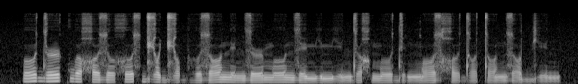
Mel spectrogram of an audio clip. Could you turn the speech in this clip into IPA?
o d ə˞ k w o χ o z o x o s d͡ʑ ɔ d͡ʑ ɔ bʱ o z ɔ n e n z ə˞ m o n z e mʲ e mʲ e n d ə˞ χ m o d e ŋ͡m ɔ z χ o d ɔ t ɔ n z ɔ bʲ e n

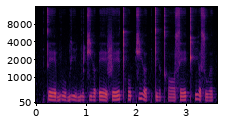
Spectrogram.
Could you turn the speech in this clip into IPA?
t̪ eː˧˩ b uː˧˩ b iː˧˩ b u˩˧ t͡ɕ i˩ ə̯ ʔ eː˧˩ f eː˧˥ t̪ʰ o˧˥ p̚ t͡ɕ i˥˨ ə̯ | t̪ i˩˧ ə̯ kʰ ɔː˩ s eː˧˥ kʰ i˥˨ ə̯ s u˩ ə̯

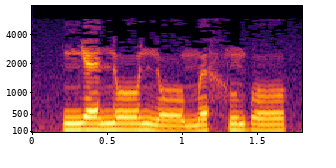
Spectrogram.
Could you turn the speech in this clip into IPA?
ɲ ɛ˧ n oː˧ n oː˨ m ə˧ h ũ˦ ɓ o˦

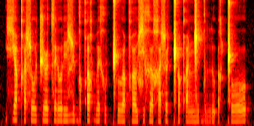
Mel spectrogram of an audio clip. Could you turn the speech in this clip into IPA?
ç ɛ qʰ ə ɬ oː t͡ʃ ə˞ t͡s ɛ ɾ ʊː ɾ i ɮ y ɡ u qʼ y χ b ɛ x u ǁʰ ʊː qʰ uː ɕ ə x ə χ a ɬ ə˞ ǁʰ ʊ qʼ ɛ ŋ͡ǁ i ɡ u r u ʔ ə χ ǁ oː

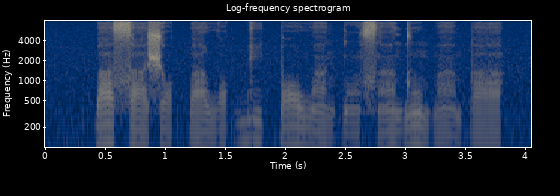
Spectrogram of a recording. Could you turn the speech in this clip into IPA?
ɡ͡b a˧ s a˨ ʃ ɔ˨ ɡ͡b a˨ w ɔ˨˦ ɡ͡b i˦˨ k͡p ɔ˧ w ã˨ ɡ͡b ɔ̃˨ s ã˨˦ d ũ˦˨ b ã˨ b a˧

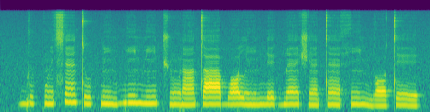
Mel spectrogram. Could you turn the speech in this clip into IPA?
b ɨ˨ kʷ ĩ˨ s ɛ̃˦ t u˨ k͡p ĩ˨ ɡ͡b ĩ˦ ɲ ĩ˧ t͡ʃ ũ˨ ɾ ã˨˦ t aː˦ b ɔ˦ l ĩ˧ n e˦ ɡ͡b ɛ̃˦ ʃ ɛ̃˧ t ɛ̃˦˨ h ĩ˦ ɲ ɔ˨ t e˦˨

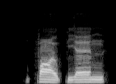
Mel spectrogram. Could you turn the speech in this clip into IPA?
p ɑ˥˩ ʊ̯ p j ɛ˥ n

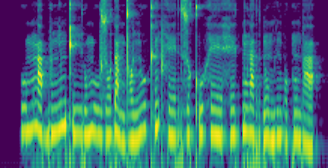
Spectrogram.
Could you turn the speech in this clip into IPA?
u˨˦ m ŋ a˨ b u˨ ɲ i˦ m kʼ iː˨ ɾ u˨˦ m uː˨ z o˨˦ ɗ a˨ n d ɔ˨ ɲ uː˦ kʼ ĩ˦ pʰ eː˨ r z ʊ˦ kʼ u˦ h eː˦˨ h eː˦ k͡p ũ˦ ɾ a˨ r ɗ ũ˦˨ b ĩ˦ b ɔ˨ kʷ ĩ˦ b a˨

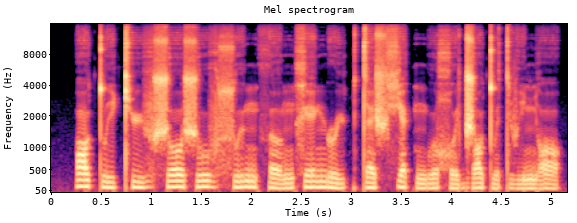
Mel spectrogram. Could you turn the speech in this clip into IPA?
ɔ˥ tʷ i˧˩˧ cʰ y˧˩˧ v ʃ o˧˥˧ ʃ u˧˥˧ v sʷ ɨ˧˥˧ ŋ θ ɤ˧˩˧ ŋ x e˥ ŋ ɹ y˨˦ k t ɛ˥ ʃ ç ɛ˥ k ŋ u˨˦ χʷ ɨ˨˦ d͡ʒ ɔ˥ tʷ e˨˦ t v i˨˦ ɲ ɔ˧˥˧

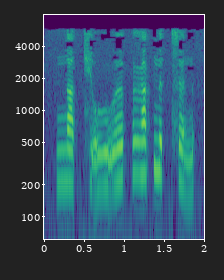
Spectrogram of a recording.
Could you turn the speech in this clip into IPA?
n a˨˩ t̚ t͡ɕ o̰˧˨ ɣ ṵ˧˥ ə̯ | ɣ a˦˥ k̚ n ə˦˥ t̚ s ə˧˩˨ n

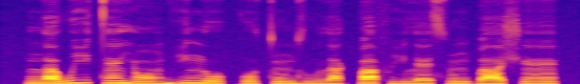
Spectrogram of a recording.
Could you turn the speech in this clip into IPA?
n a˧ w i˦ t ɛ̃˧ j ɔ̃˨ b i˨˦ n o˧ k o˧ t ũ˨ d u˨ l a˧ k͡p a˧ f i˨ l ɛ˨ s ũ˨˦ ɡ͡b a˦ ʃ ɛ̃˦

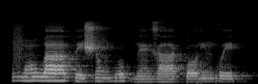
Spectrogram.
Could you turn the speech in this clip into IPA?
v ɔ̃˦ w aː˦ p e˨ ʃ ɔ̃˧ ɡ͡b o˦˨ ɡ͡b ɛ̃˨ ɣ aː˨ k͡p ɔ˧ ɾ ĩ˦ ɡʷ e˧

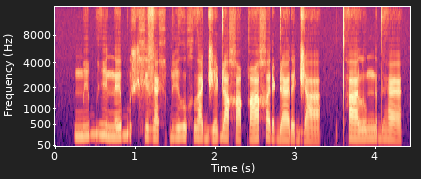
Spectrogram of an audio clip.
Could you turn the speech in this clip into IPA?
m i bʱ i n e b u ʃ xʲ ɘ z æ x ɓ i ð u x ð a d͡ʒ i ɖ a χ æ q æ χ e ɾ e ɖ æ ɾ e d͡ʒ a | t̪ʰ a l u ŋ ɘ dʱ æ

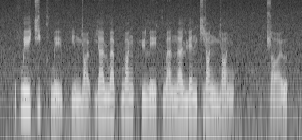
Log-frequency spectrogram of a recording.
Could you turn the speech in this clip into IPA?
f w e˥ ɪ̯ t͡ɕ i˥˩ kʰ w ḛ˨˩ ɪ̯ pʰ i˧˥ m j ɑ̰˨˩ ʊ̯ p j ä˥ ɻ w ä˥˩ pʰ w ɑ˥ ŋ pʰ y˥˩ l e˧˥ ɪ̯ k w ä˧˥ n̪ ä˥ l ɥ ɛ˥ n t͡ɕ j ɑ˥˧ ŋ m j ɑ˥˩ ŋ | ʈ͡ʂ ɑ̰˨˩˦ ʊ̯

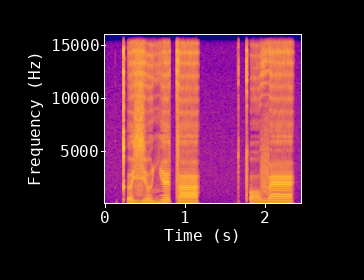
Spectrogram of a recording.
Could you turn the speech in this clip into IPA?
kʼ ə˧ zʲ ɔ˧ ʎ ɛ˦ t a˧ | tʼ ɔ˨ v æ˦

